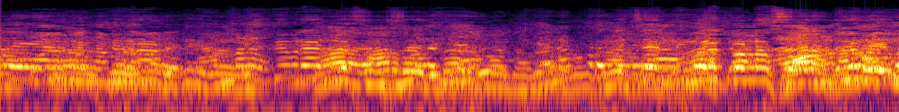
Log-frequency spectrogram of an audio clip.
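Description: Several men's voices talking over one another in Malayalam, with no pause, in a street argument.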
